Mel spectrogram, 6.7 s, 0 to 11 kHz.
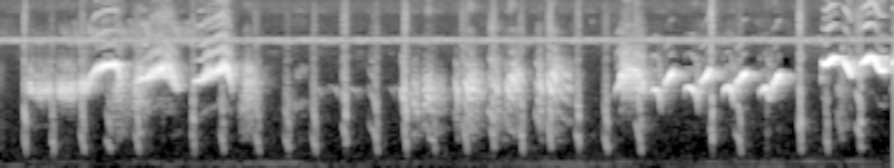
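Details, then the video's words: Song of a Chinese hwamei, 15 June 2021. Rich warbled phrases rise and fall, ending in a quick series of short repeated whistled notes. Dry ticking clicks run throughout over a thin continuous high tone. "Chim hoa mi hot xuy. Singsong bird very beautiful"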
